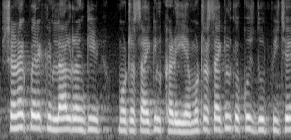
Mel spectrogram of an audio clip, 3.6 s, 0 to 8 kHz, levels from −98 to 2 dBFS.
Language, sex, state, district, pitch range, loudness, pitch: Hindi, female, Chandigarh, Chandigarh, 215-245 Hz, -13 LUFS, 230 Hz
